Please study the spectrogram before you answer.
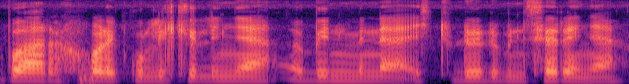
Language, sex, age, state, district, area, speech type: Santali, male, 45-60, Odisha, Mayurbhanj, rural, spontaneous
